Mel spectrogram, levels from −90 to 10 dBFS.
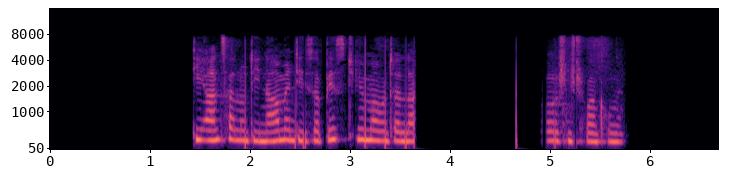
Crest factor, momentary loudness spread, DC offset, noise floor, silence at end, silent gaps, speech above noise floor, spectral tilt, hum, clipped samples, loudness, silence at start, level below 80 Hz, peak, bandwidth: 16 dB; 8 LU; under 0.1%; under -90 dBFS; 0.95 s; 3.82-4.66 s, 4.83-4.91 s; over 65 dB; -4.5 dB/octave; none; under 0.1%; -26 LUFS; 1.45 s; -60 dBFS; -12 dBFS; 8 kHz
